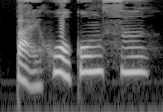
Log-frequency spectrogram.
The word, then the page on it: 百货公司: bǎihuògōngsī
